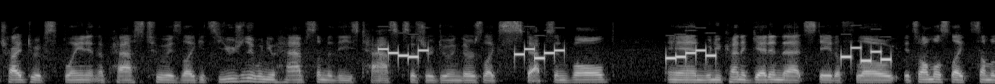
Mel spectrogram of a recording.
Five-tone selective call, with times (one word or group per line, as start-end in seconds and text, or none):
3.8-4.3 07549
5.1-5.6 60379
6.7-7.2 34795
8.4-8.9 44182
